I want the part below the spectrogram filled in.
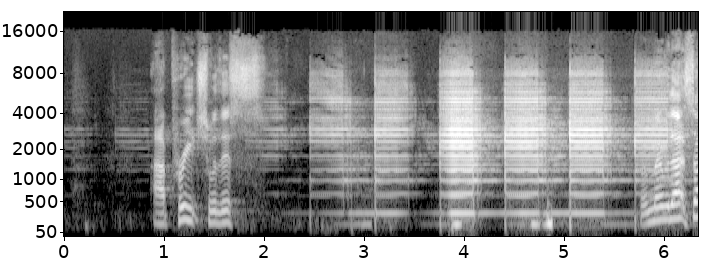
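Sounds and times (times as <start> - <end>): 
speech: 0.9 - 2.1, 5.8 - 6.3
phone ringing with an alarm-style ringtone: 2.0 - 6.3.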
